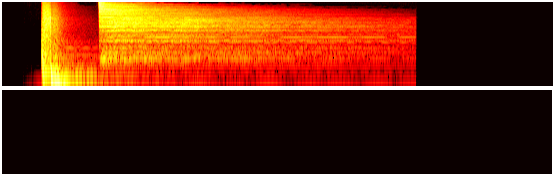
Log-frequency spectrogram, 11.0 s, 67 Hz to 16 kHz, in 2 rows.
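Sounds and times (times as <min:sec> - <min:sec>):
crash cymbal ringing: 0:01.0 - 0:04.2.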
